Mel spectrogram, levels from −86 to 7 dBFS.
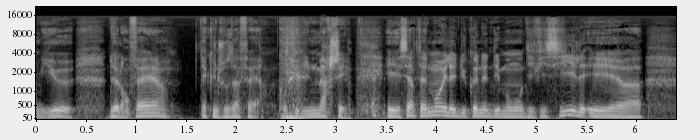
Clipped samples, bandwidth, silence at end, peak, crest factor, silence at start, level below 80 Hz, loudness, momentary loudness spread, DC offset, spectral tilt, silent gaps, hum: under 0.1%; 16 kHz; 0 s; -4 dBFS; 16 dB; 0 s; -36 dBFS; -21 LUFS; 9 LU; under 0.1%; -3.5 dB/octave; none; none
